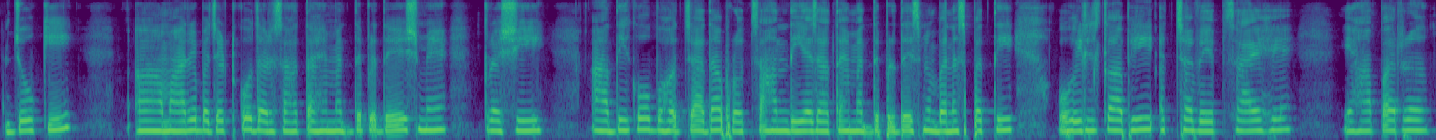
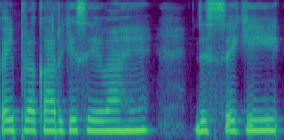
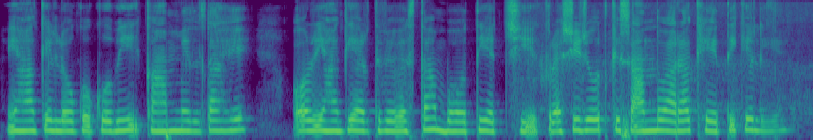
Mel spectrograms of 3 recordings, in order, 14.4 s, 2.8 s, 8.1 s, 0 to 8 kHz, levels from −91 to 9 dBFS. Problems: constant background noise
